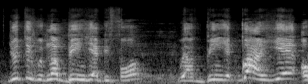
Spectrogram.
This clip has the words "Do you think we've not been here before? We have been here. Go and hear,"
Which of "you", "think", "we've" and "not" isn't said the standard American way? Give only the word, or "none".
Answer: think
